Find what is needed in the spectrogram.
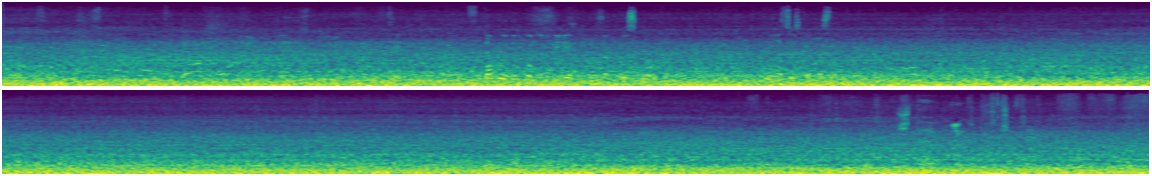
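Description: Steady airliner cabin noise, a constant low rumble and rush of air, with a few faint light ticks over it.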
